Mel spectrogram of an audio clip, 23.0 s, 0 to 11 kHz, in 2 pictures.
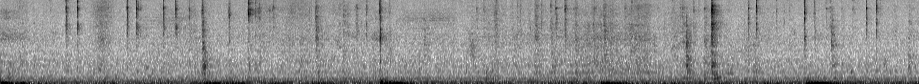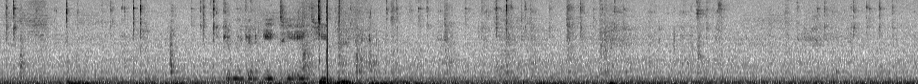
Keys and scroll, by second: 4.6 g, 7.3 r, 9.9 g, 16.1 r, 17.6-18.3 typing.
